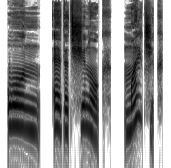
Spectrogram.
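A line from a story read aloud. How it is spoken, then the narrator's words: Stammering question. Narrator (Russian): заикаясь, спросила я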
